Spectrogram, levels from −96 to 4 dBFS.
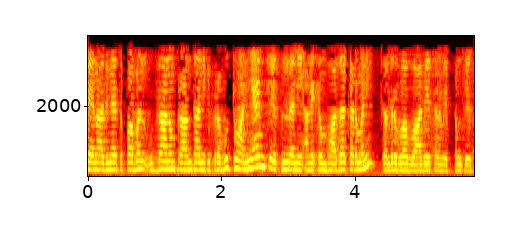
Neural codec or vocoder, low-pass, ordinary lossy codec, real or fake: none; 3.6 kHz; AAC, 16 kbps; real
